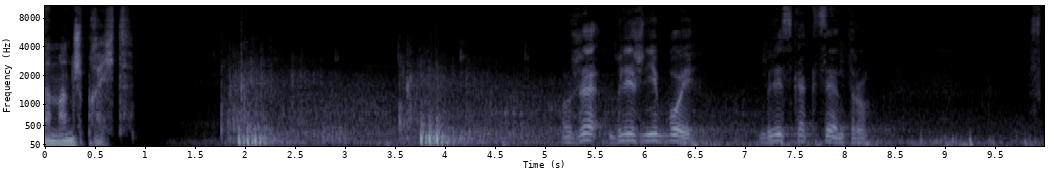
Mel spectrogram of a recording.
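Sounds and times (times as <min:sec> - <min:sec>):
speech: 0:00.2 - 0:01.0, 0:05.2 - 0:08.4
gunfire of battle: 0:01.7 - 0:07.5
explosions of battle: 0:01.7 - 0:09.7
heavy booming blasts of battle: 0:01.8 - 0:09.2.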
